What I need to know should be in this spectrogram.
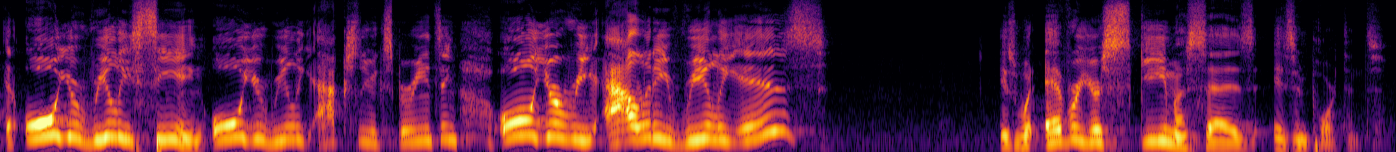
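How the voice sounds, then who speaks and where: A man giving a comic, storytelling motivational speech, punchy and full of rhetorical questions. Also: high-pitched. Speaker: motivational speaker.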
